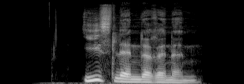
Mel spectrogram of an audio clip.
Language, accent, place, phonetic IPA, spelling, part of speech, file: German, Germany, Berlin, [ˈiːsˌlɛndəʁɪnən], Isländerinnen, noun, De-Isländerinnen.ogg
- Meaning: plural of Isländerin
